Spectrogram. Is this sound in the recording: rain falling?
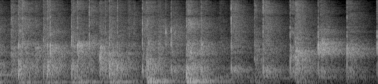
no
